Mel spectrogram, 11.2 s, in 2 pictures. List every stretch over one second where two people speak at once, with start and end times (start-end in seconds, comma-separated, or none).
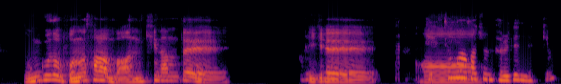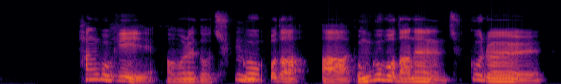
none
